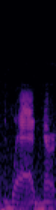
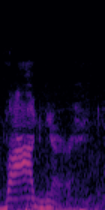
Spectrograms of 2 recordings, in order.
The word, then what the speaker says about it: Wagner: You gotta say it like you're you gotta say it like it's the classical music. It's not Wagner, it's Wagner.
